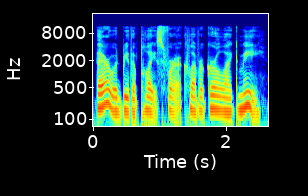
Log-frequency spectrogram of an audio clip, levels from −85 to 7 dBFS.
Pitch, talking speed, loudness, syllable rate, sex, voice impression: 160 Hz, 250 wpm, -19 LUFS, 5.7 syllables/s, female, feminine, adult-like, tensed, powerful, slightly hard, clear, fluent, intellectual, calm, slightly friendly, reassuring, elegant, lively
